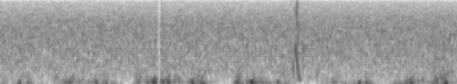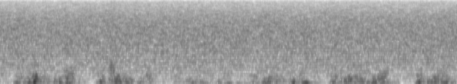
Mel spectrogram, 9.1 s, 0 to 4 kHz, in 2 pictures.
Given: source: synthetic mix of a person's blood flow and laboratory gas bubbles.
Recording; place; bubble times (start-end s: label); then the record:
Doppler ultrasound of blood flow; precordium
2.90-3.07 s: bubbles
4.31-4.55 s: bubbles
4.71-4.98 s: bubbles
5.25-5.33 s: bubbles
5.66-5.75 s: bubbles
From the record:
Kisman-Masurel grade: 123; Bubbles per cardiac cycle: 1 to 2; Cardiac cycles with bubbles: 10 to 50%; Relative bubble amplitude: loud (0.450 to 0.775); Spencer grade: 2 (many but less than half of the cardiac periods contain bubble signals, singularly or in groups); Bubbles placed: anywhere in the cardiac cycle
